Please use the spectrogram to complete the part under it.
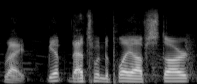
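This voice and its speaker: Man calling softball play-by-play. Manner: brisk, reads lineups and calls pitches. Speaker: play-by-play announcer. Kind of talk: live softball play-by-play commentary.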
